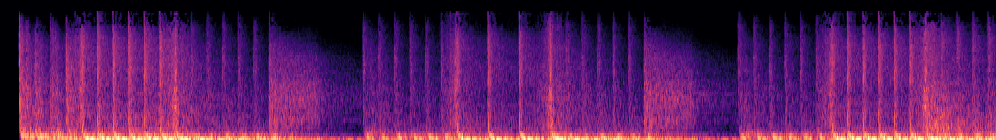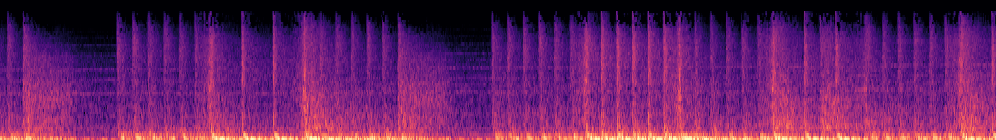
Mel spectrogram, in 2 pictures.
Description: Dark Perc and FX

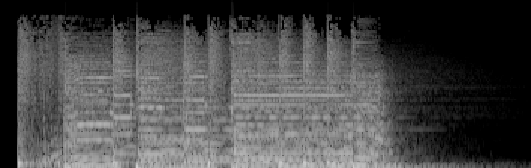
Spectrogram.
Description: Melodic Rock

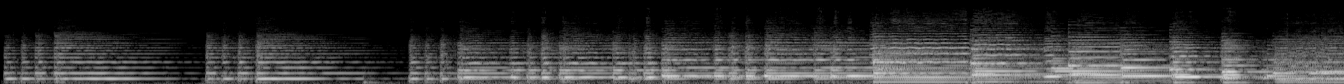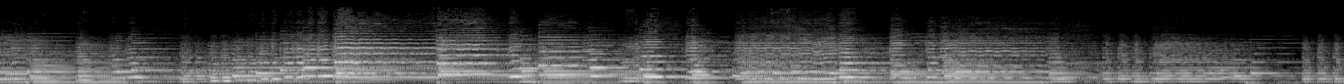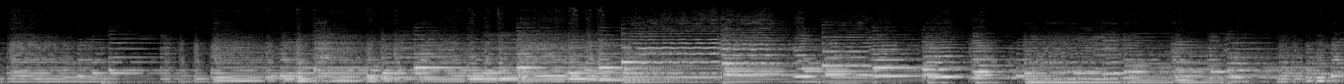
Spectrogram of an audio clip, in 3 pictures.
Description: Wedding March (piano and cello)

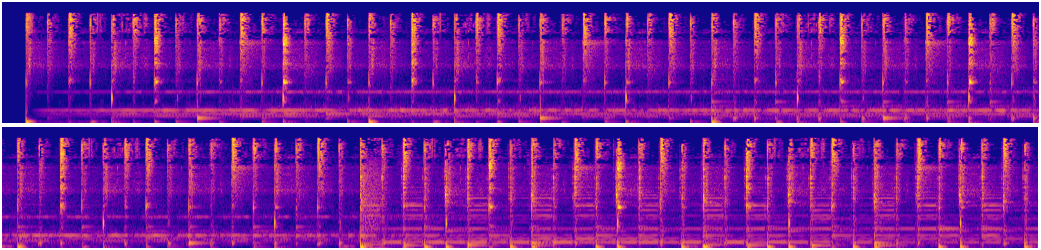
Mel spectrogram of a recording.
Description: Arabian Lounge Club

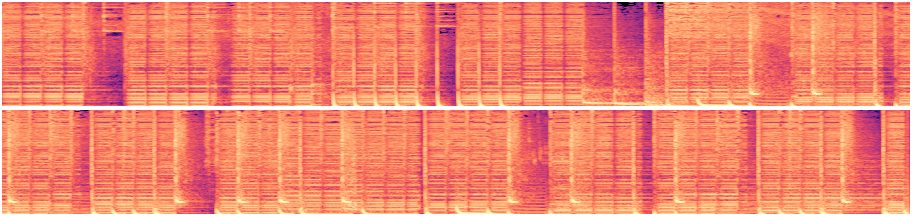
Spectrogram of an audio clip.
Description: Underscore

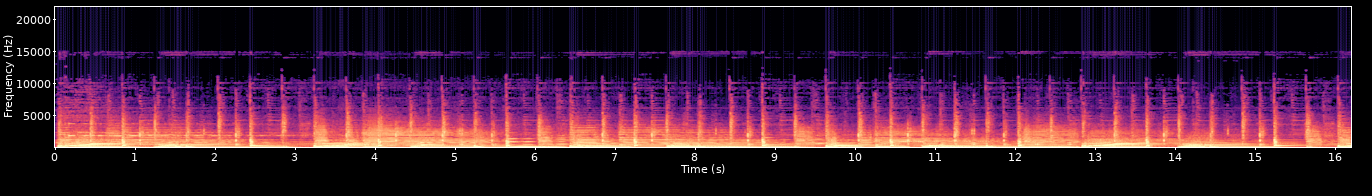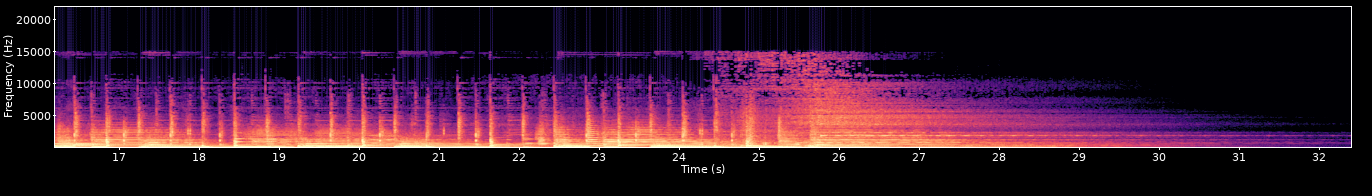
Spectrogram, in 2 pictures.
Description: Blissed Beat

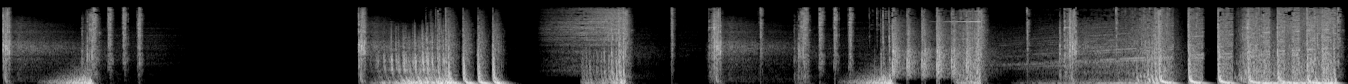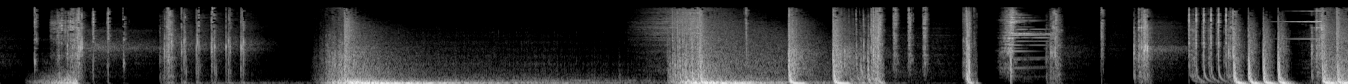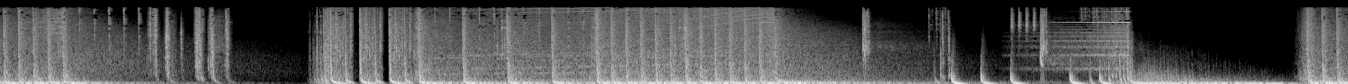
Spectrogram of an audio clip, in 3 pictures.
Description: Percussion and Effects

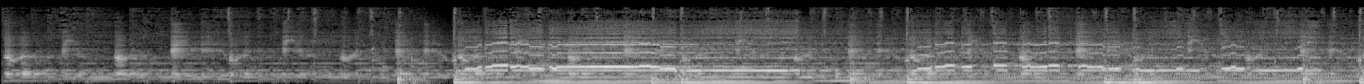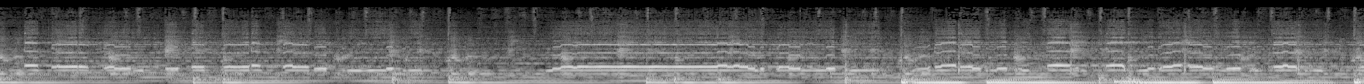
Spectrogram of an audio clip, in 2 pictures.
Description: Lowland Acoustic, No Vocal SFX

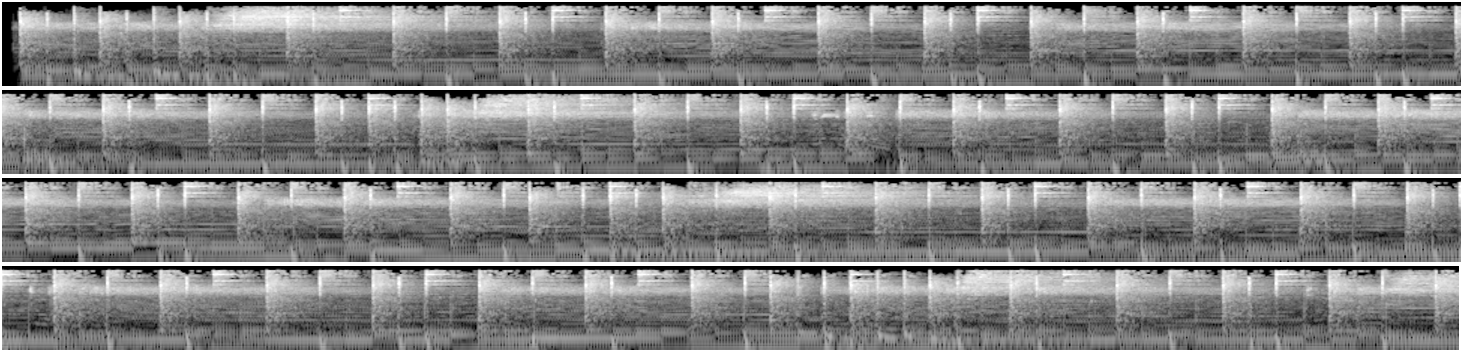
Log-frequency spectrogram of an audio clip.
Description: Rock

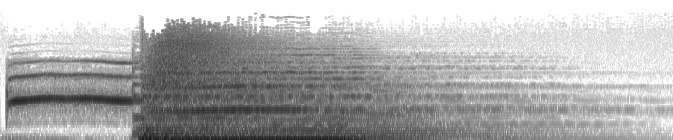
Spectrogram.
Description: Hit

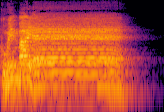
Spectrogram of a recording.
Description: Acapella Vocal Hit

